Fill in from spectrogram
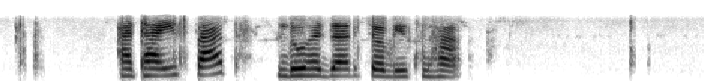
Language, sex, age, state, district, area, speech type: Santali, female, 18-30, Jharkhand, Seraikela Kharsawan, rural, conversation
